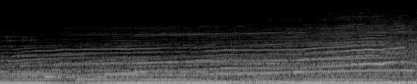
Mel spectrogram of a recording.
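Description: A car engine accelerating, its pitch rising slowly and steadily, over a sustained low music drone.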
